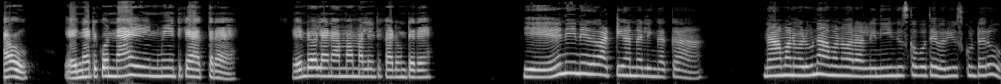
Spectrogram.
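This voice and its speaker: A cartoon grandmother, played by a woman, fretting over her family. The voice is very high, fast and bright, with a plaintive pull to it. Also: fairly even intonation. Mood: explaining. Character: worried grandmother, soft-spoken village woman. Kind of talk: animated village comedy voice acting.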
